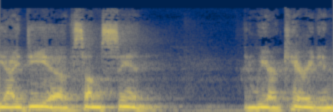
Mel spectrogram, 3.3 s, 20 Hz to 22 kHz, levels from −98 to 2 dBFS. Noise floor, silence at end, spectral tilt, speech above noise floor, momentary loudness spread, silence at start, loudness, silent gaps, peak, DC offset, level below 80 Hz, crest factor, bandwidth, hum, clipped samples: -40 dBFS; 0 s; -5.5 dB/octave; 30 dB; 12 LU; 0 s; -10 LUFS; none; 0 dBFS; under 0.1%; -36 dBFS; 10 dB; 13.5 kHz; none; under 0.1%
